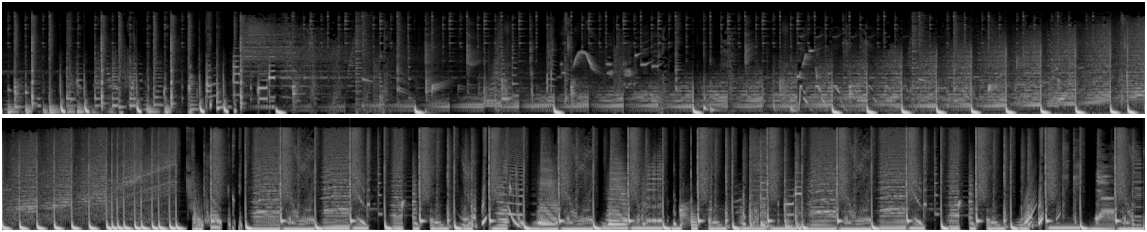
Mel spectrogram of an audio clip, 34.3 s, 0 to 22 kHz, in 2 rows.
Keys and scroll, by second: 14.4 super+c, 14.5 super+v, 23.4 BackSpace, 23.8 super+c, 23.8 super+v, 32.8 super+c, 32.9 super+v.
